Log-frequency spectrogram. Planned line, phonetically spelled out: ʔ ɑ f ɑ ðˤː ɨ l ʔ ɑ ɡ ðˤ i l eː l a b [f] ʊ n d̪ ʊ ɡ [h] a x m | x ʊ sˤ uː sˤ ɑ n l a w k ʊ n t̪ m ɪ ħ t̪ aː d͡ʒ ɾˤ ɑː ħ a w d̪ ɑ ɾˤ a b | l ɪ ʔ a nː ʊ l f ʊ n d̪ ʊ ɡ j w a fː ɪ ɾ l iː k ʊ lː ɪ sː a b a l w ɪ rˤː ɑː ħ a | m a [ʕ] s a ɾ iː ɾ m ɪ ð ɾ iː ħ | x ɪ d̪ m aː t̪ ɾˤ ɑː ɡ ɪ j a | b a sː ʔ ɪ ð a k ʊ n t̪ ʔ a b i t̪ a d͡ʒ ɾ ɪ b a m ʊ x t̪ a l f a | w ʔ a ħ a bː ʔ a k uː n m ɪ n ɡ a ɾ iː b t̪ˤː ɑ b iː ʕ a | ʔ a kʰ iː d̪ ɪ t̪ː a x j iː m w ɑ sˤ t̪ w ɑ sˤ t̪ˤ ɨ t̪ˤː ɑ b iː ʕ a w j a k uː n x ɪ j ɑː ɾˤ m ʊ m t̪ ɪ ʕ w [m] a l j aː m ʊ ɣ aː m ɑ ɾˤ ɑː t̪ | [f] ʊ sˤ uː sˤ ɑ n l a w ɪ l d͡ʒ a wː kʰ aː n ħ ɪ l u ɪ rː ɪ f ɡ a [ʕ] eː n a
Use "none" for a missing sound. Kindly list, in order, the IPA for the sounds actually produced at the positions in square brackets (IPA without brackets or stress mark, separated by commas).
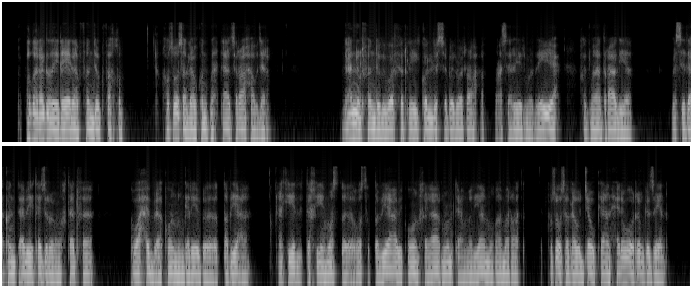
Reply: f, f, ʕ, m, x, z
